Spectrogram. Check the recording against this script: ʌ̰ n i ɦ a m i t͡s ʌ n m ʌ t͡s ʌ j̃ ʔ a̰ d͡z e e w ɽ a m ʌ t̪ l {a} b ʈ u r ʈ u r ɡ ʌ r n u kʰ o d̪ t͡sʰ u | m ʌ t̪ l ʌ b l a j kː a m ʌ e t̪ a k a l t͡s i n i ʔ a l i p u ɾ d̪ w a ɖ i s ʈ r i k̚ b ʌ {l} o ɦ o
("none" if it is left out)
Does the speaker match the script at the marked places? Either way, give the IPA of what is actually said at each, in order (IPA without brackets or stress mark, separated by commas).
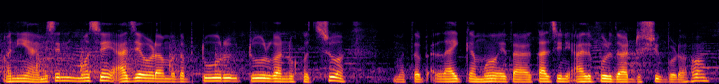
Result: ʌ, ɽ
